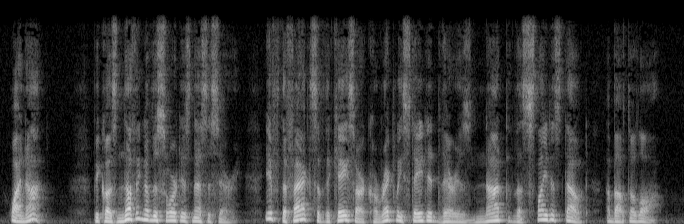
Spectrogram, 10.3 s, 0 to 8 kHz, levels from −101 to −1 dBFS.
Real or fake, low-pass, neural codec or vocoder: real; 7.2 kHz; none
